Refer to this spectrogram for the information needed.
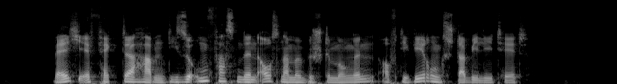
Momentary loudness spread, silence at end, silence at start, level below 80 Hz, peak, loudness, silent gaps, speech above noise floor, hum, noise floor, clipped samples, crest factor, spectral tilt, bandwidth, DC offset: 9 LU; 0.9 s; 0.55 s; -52 dBFS; -10 dBFS; -28 LUFS; none; 48 dB; none; -76 dBFS; under 0.1%; 20 dB; -5.5 dB/octave; 15 kHz; under 0.1%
